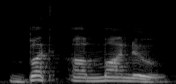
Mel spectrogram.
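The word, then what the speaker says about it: Butmon: fluidly off the tongue this method obliges the magician to insert a natural hebrew vowel sound after every enokian consonant for example the word bit mon meaning mouth would be pronounced but amanu this is wonderful words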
